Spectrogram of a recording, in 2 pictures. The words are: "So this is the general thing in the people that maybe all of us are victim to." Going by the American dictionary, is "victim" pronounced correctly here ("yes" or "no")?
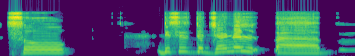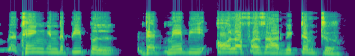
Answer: yes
